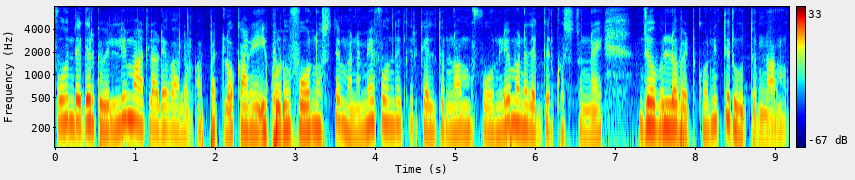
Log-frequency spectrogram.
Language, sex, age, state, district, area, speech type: Telugu, female, 18-30, Telangana, Medchal, urban, spontaneous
